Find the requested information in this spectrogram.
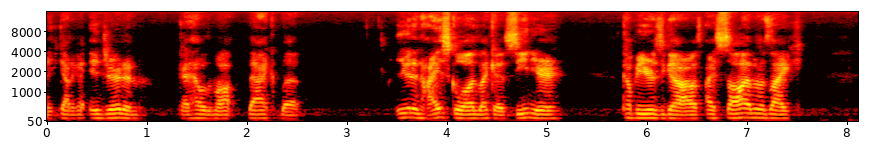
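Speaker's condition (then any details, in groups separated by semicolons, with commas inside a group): No condition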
